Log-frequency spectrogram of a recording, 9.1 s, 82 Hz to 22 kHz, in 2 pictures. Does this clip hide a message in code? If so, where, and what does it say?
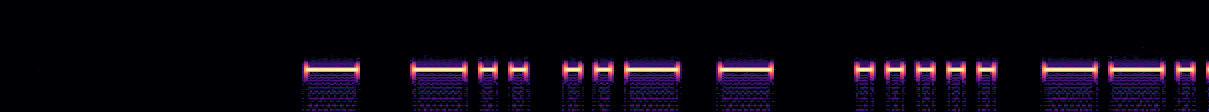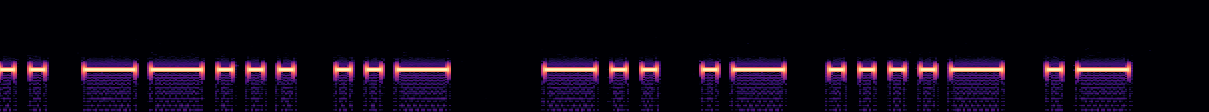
Yes: Morse code (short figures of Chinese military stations) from 1.1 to 8.8 s, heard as a keyed tone, hand-sent with a paddle, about 21 wpm, 690 Hz. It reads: 0820 5772 8141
